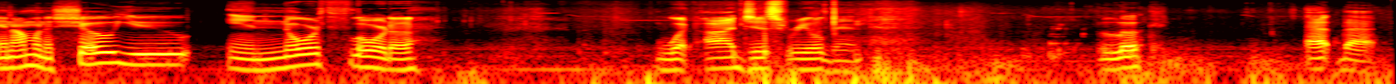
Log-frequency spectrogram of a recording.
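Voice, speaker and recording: Noticeable background noise runs beneath speech delivered at a very slow pace with long, frequent pauses. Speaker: fishing vlogger. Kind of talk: outdoor vlog. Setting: outdoors on a kayak. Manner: loud; animated.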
